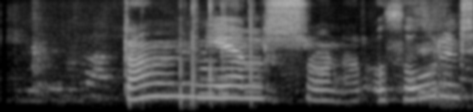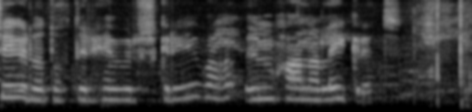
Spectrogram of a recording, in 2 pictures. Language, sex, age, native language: Icelandic, female, 11, Icelandic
